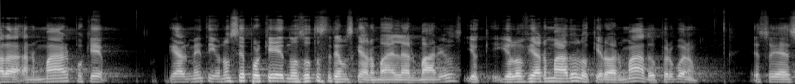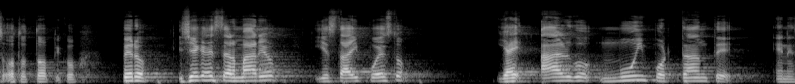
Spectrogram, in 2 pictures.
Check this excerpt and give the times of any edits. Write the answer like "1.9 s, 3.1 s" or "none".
4.6 s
